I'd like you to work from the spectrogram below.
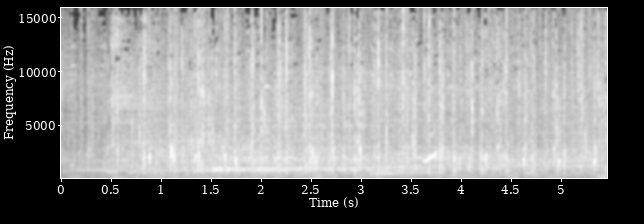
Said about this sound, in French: Alors attention s'il vous plaît, j'aimerais une nouvelle fois que vous leur fassiez un tonnerre d'applaudissements.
